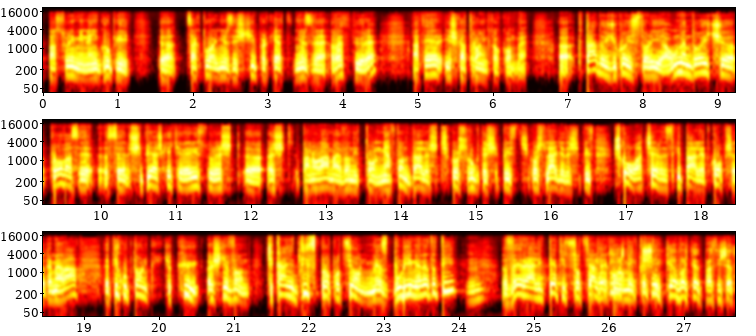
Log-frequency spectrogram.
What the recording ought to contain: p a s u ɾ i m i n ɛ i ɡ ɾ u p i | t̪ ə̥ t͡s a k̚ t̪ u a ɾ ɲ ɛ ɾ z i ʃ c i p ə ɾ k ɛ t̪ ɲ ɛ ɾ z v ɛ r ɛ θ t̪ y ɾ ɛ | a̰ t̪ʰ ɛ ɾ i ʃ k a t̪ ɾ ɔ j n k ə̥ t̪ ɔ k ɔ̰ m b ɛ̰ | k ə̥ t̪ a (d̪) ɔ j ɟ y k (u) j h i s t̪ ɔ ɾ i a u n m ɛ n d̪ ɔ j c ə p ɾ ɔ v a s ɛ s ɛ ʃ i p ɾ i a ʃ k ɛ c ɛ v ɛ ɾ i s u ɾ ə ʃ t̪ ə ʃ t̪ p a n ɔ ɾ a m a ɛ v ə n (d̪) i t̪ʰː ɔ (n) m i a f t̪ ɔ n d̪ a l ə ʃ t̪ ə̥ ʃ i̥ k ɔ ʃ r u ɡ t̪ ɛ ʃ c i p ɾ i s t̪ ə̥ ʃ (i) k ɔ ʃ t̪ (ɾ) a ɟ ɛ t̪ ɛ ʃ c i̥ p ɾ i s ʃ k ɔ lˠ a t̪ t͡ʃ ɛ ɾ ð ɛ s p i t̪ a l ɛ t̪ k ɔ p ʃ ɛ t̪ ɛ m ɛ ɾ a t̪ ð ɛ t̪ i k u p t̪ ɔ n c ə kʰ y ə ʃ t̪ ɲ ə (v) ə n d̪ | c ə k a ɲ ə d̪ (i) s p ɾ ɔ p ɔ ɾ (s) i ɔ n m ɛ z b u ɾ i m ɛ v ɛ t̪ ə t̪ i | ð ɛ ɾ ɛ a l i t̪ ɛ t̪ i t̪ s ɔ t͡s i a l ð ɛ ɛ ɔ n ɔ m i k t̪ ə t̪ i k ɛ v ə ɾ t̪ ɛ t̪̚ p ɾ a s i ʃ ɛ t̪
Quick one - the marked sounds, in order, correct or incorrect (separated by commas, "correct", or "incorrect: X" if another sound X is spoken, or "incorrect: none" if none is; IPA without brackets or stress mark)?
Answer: correct, incorrect: ɔ, correct, correct, correct, incorrect: l, correct, correct, incorrect: t͡s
